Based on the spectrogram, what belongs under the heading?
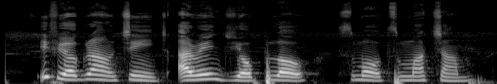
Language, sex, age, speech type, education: Nigerian Pidgin, female, 15-29, spontaneous, tertiary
